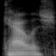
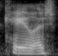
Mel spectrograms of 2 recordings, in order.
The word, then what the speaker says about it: Kish: do you say it is it kalish method did I mess that up a little bit it's Kish but we won't tell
